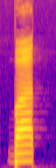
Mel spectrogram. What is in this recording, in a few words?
"bat", Mpur; pukul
